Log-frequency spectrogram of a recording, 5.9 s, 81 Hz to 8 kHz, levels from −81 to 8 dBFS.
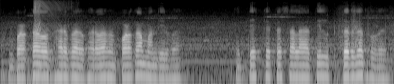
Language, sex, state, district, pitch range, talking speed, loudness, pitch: Hindi, male, Bihar, Gopalganj, 115-125 Hz, 205 wpm, -19 LUFS, 120 Hz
